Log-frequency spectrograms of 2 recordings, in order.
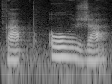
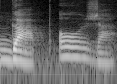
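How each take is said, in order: First: The first consonant is voiceless, like a k. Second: The first consonant is voiced, like an exaggerated g. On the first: The speaker calls it right. "This was gap oja" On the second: The speaker calls it wrong. "If it were voiced, it would be gap oja"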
